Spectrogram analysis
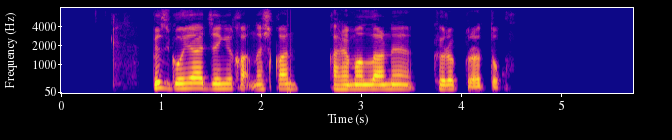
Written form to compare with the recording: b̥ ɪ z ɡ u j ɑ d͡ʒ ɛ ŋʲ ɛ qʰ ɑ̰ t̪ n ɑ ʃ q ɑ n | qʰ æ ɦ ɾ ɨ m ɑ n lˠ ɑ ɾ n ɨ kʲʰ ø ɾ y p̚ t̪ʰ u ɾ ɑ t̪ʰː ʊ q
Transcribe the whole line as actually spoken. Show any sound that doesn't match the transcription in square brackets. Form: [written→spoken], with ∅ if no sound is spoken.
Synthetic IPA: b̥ ɪ z ɡ [u→o] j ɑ d͡ʒ ɛ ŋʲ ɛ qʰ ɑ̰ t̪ n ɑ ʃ q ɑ n | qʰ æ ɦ ɾ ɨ m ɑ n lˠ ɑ ɾ n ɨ kʲʰ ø ɾ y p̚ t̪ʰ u ɾ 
